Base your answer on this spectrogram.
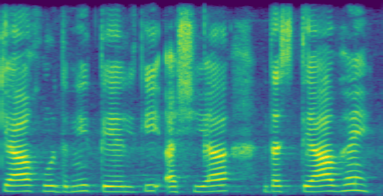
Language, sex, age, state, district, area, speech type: Urdu, female, 18-30, Uttar Pradesh, Shahjahanpur, urban, read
